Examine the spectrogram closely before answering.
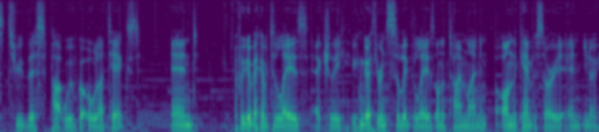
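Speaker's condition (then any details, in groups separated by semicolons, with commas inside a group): No condition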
